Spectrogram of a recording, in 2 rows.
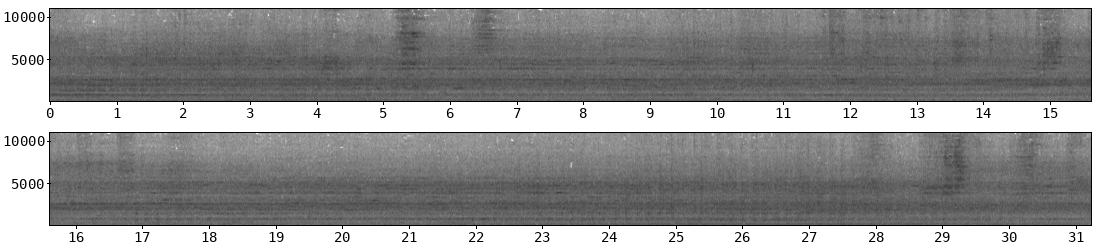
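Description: Norfolk Southern freight train passing close by, loud and steady. The trailing GE ET44AC diesel locomotive goes by as it opens, then freight cars roll past with continuous wheel-on-rail rumble and clatter.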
